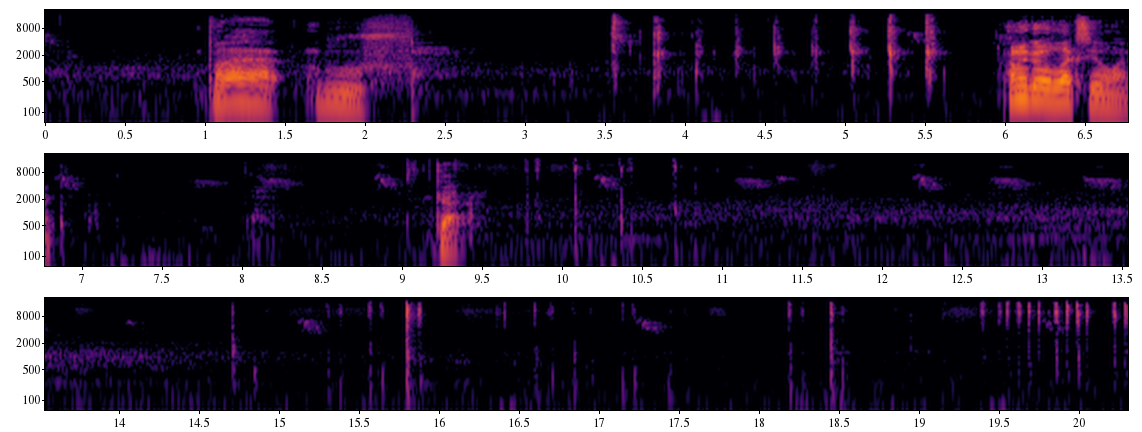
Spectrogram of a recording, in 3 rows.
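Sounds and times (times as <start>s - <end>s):
speech: 1.0s - 2.4s, 6.0s - 7.0s, 9.2s - 9.5s
typing on a computer keyboard: 15.2s - 17.6s, 18.2s - 20.3s.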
